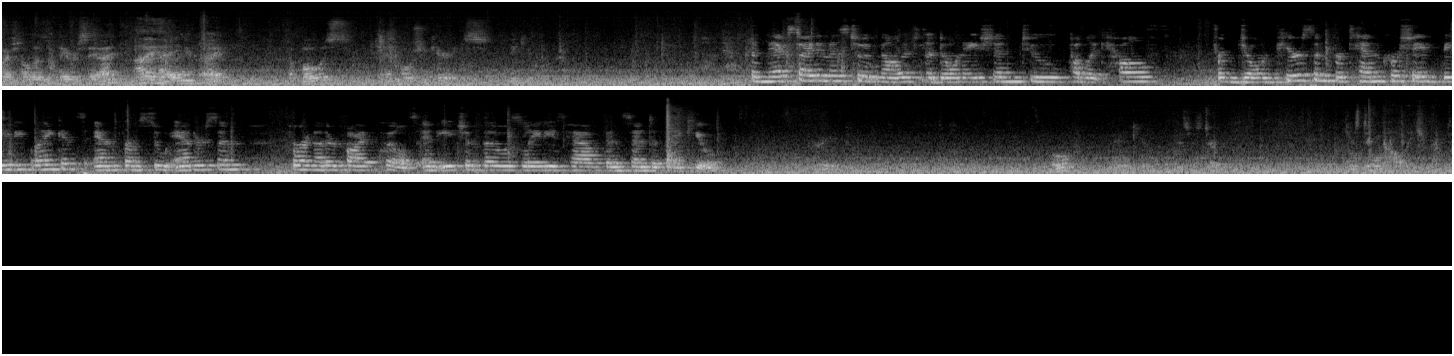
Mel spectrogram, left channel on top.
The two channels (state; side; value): silent; right; 62 dB below the other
